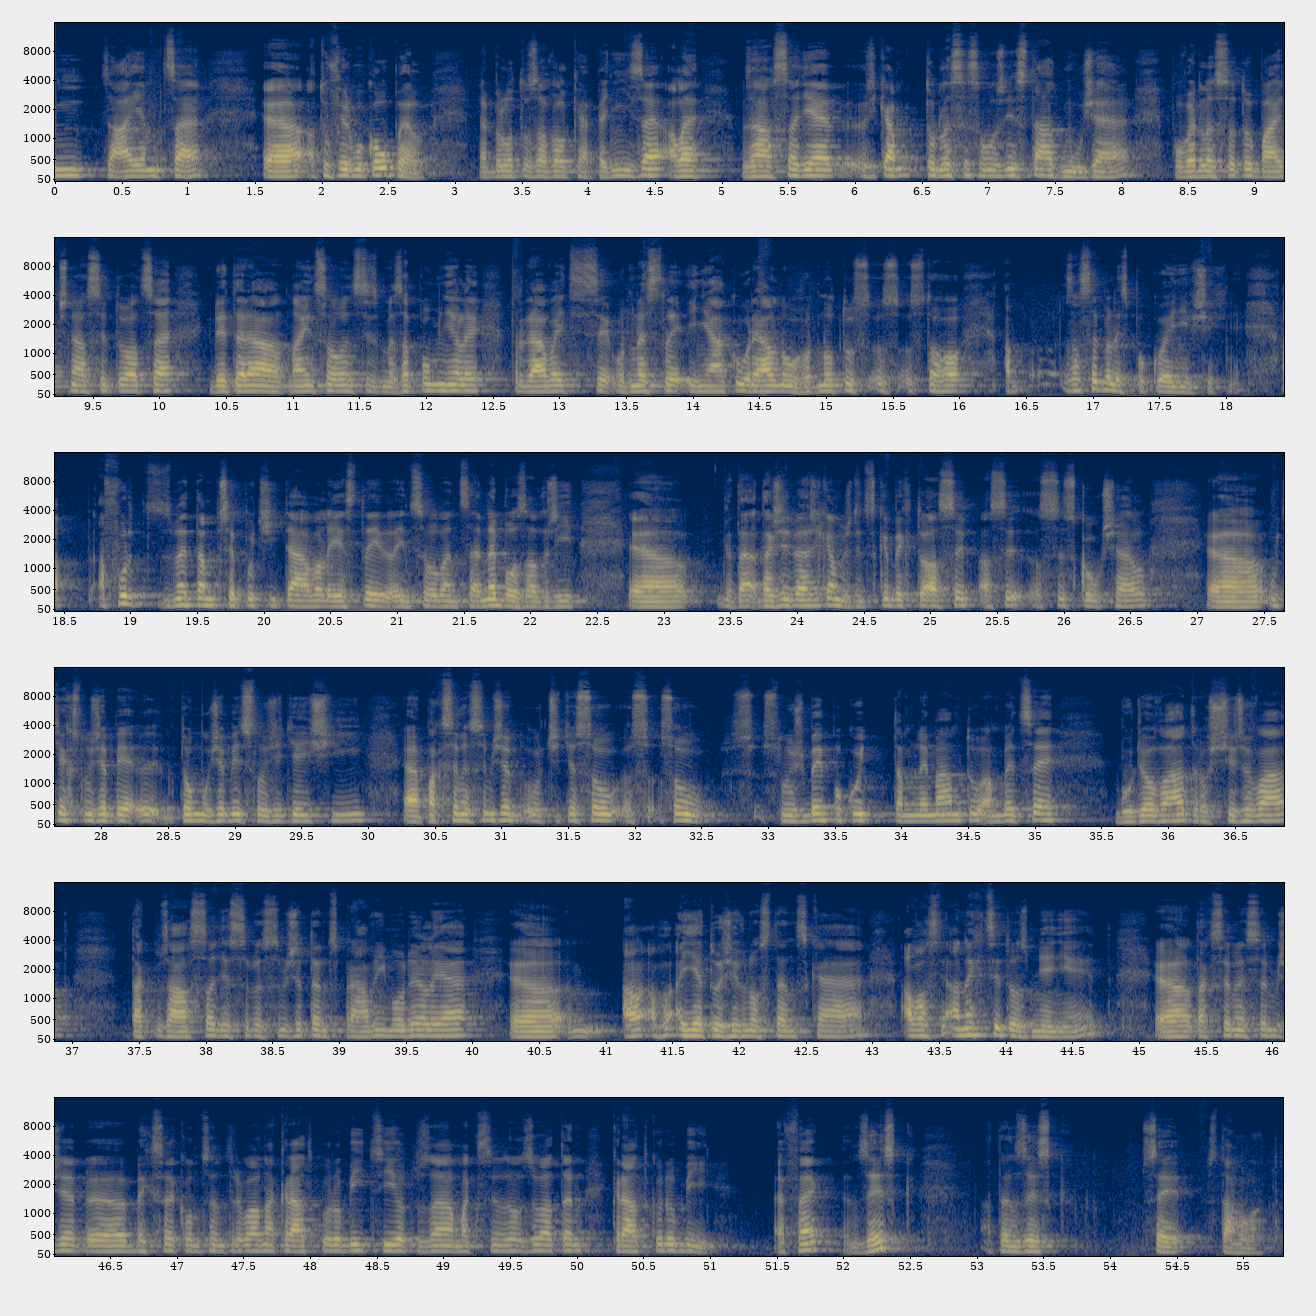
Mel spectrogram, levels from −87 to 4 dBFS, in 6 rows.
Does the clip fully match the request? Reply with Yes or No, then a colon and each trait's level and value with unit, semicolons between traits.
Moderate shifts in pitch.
No: narrow, 2.0 semitones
